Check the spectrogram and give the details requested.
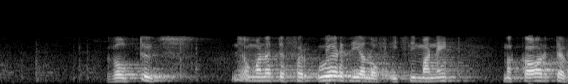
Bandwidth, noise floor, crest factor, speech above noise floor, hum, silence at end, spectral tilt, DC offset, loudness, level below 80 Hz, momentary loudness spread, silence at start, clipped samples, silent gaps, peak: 4 kHz; -48 dBFS; 16 dB; 35 dB; none; 0 s; -10.5 dB/octave; under 0.1%; -14 LUFS; -66 dBFS; 16 LU; 1.05 s; under 0.1%; none; 0 dBFS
